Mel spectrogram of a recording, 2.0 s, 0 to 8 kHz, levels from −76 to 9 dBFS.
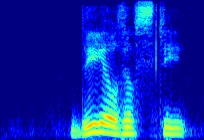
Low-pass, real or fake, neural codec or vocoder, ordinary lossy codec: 7.2 kHz; fake; codec, 16 kHz, 0.5 kbps, FreqCodec, larger model; Opus, 16 kbps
